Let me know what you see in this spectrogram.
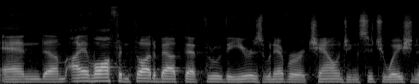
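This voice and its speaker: A man with an American accent speaks in an ordinary speaking voice at a medium pitch. His pace is fairly quick and his intonation fairly even. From northern New Jersey. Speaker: sports broadcaster. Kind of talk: interview.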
